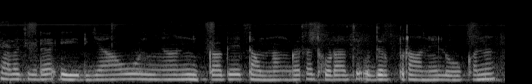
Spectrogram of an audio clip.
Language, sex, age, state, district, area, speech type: Dogri, female, 18-30, Jammu and Kashmir, Jammu, rural, spontaneous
